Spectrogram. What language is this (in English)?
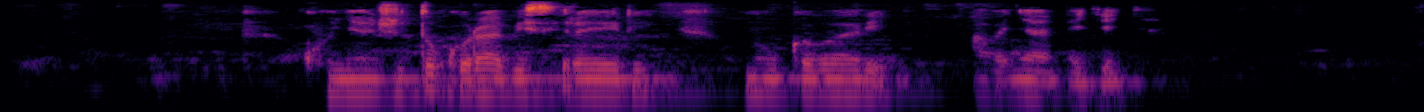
Kinyarwanda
